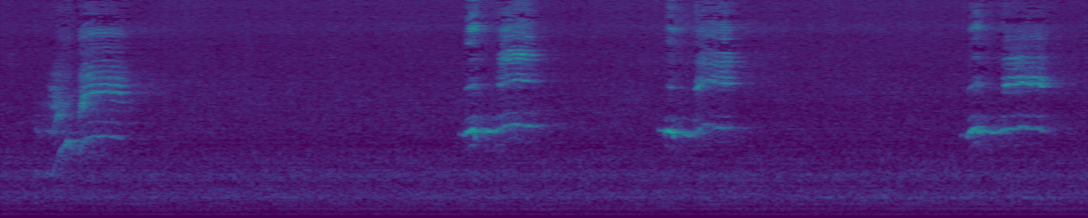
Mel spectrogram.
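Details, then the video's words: A pet rose-ringed (ringneck) parakeet talks, giving four short, nasal, speech-like utterances a few seconds apart, each with a slight rising inflection, over a low steady room hum. "ringneck parrot talking"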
